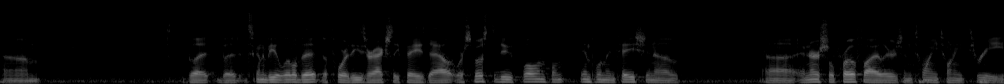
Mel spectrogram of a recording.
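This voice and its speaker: Using fairly even intonation, a man with a fairly low pitch talks at a fairly quick pace but leaves long, frequent pauses. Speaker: state transportation agency engineer, training presenter. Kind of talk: lecture. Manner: fast; halting, many fillers and repetitions.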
